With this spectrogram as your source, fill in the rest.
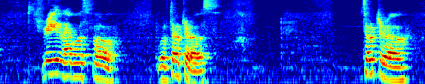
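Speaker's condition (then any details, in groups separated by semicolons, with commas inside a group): Duchenne muscular dystrophy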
